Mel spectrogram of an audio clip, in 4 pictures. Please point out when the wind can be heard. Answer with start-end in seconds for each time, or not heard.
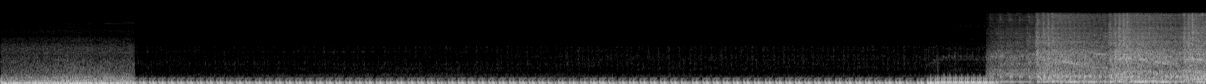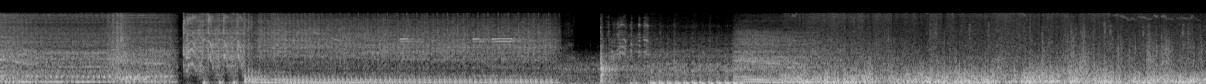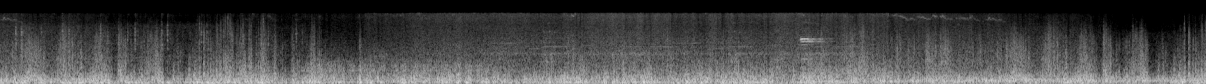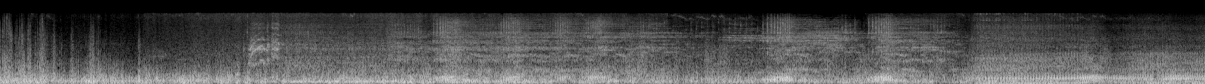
19.6-48.2.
